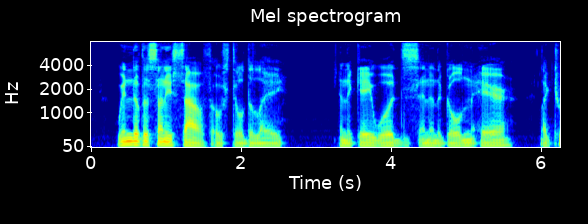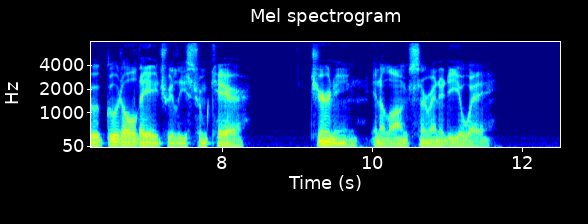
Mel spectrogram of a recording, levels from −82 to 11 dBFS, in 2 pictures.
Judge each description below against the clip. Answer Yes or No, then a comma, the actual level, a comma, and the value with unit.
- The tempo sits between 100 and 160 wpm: Yes, average, 150 wpm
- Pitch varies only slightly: Yes, narrow, 2.1 semitones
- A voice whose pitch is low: Yes, very low, 70 Hz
